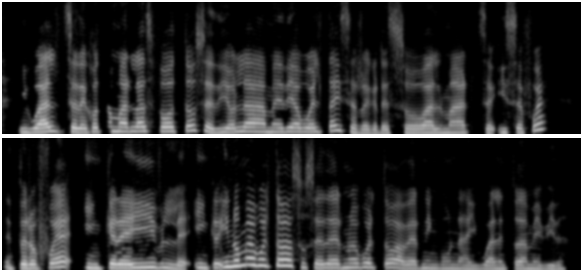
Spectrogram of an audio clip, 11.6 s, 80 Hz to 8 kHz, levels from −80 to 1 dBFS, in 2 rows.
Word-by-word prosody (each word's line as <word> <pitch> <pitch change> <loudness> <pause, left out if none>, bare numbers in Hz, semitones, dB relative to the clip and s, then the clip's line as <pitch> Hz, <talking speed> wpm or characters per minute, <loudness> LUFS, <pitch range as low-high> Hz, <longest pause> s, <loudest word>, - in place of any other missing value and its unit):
igual 230 +4 +4
se 245 -2 +3
dejó 225 +2 +1
tomar 260 0 +1
las 270 0 0
fotos, 260 +4 +1
se 260 -6 +1
dio 230 +1 -1
la 255 -1 +2
media 240 +1 -1
vuelta 240 +5 -2
y - - -1
se 245 -7 -5
regresó 195 +2 -5
al 210 0 -2
mar, 210 0 -4
se 205 - -8
y 225 0 -6
se 220 0 -5
fue. 335 - -3 0.4
Eh, 220 - -6
pero 225 -1 +4
fue 270 +6 +1
increíble, 240 -1 +3
incre 245 -1 -1
y 300 - +5
no 340 +2 +7
me 405 - 0
ha 405 - +5
vuelto 370 -1 +1
a 365 -1 +5
suceder, 240 -2 -2
no 255 +1 -1
he 255 - -2
vuelto 255 -1 -3
a 235 - 0
ver 215 +1 -5
ninguna 215 -2 -8
igual 195 +1 -8
en 200 - -9
toda 205 0 -6
mi 200 -1 -8
vida. 195 0 -11
235 Hz, 225 wpm, -22 LUFS, 215-260 Hz, 0.4 s, no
